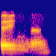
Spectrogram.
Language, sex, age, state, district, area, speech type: Tamil, male, 60+, Tamil Nadu, Mayiladuthurai, rural, conversation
